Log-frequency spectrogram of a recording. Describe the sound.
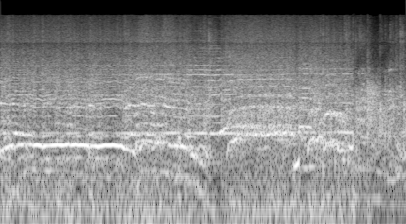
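A large crowd gives a preacher an "Abba welcome", cheering and shouting in a loud, sustained wash of voices with rising whoops and excited calls layered over dense babble.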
